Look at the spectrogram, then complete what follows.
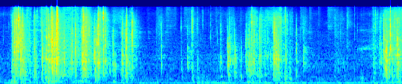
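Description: Paper carrier bag rustling and cardboard takeaway boxes knocking as they are pulled out one by one and stacked on a table, in three bursts about two seconds apart.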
